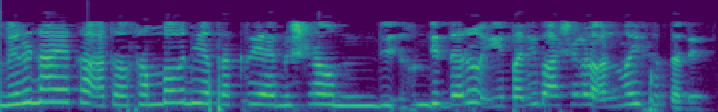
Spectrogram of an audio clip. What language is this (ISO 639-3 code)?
kan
